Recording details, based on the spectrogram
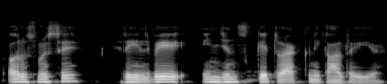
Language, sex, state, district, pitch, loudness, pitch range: Hindi, male, Delhi, New Delhi, 115 Hz, -16 LUFS, 105-120 Hz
